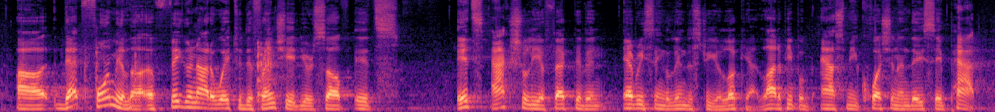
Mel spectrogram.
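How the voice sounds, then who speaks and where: A man talks at a very fast pace in a medium pitch, somewhat breathy, with ordinary pitch variation. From Iran. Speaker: entrepreneur, insurance company founder. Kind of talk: interview.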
